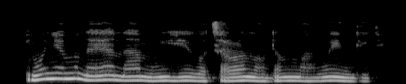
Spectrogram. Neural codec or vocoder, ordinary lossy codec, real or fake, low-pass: codec, 16 kHz, 16 kbps, FunCodec, trained on LibriTTS, 50 frames a second; none; fake; none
